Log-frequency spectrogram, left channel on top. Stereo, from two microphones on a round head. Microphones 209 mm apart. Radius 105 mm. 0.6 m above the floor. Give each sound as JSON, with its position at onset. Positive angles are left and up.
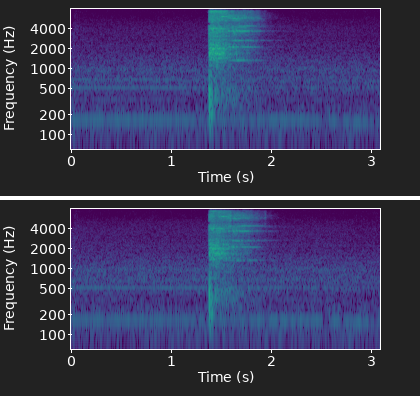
{"t": 1.4, "sound": "breaking glass", "side_deg": 15, "distance_m": 0.9}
